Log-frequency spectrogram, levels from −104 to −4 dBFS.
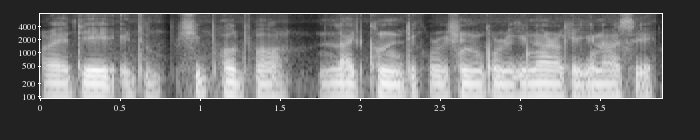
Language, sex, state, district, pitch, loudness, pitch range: Nagamese, male, Nagaland, Dimapur, 100 Hz, -16 LUFS, 100-105 Hz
